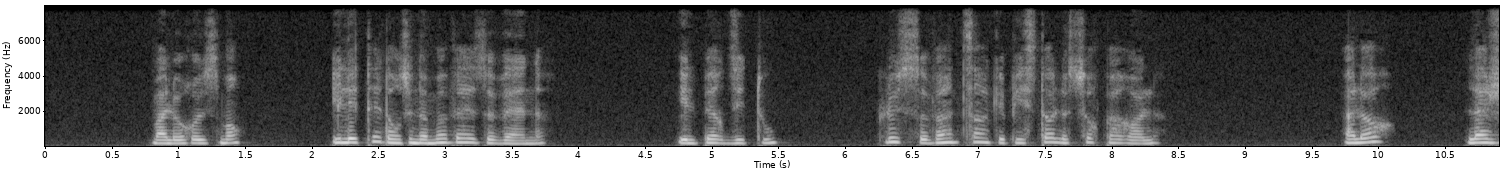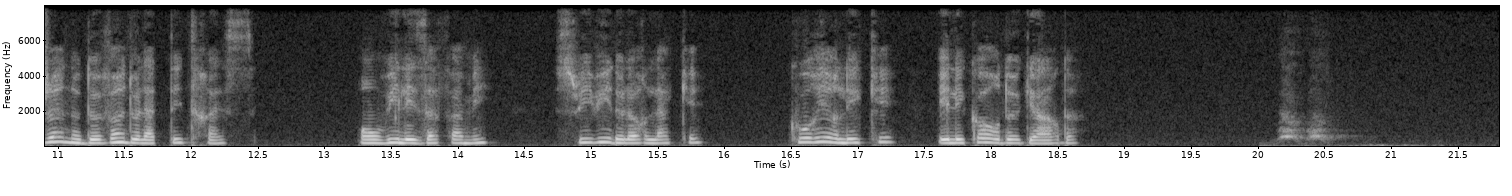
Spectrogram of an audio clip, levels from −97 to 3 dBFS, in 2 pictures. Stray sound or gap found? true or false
true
